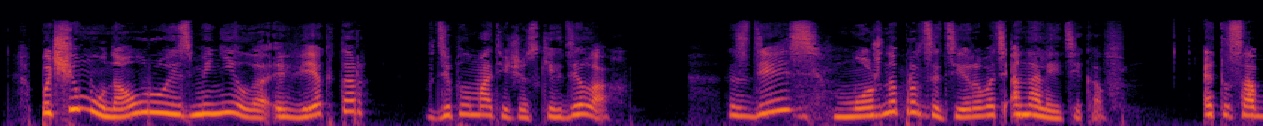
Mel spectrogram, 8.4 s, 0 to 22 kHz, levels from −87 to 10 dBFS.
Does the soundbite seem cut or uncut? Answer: uncut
